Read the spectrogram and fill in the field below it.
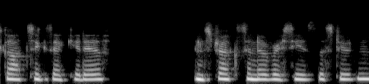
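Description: Nothing stood out on listening to this speech clip, which came through the call path as expected.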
